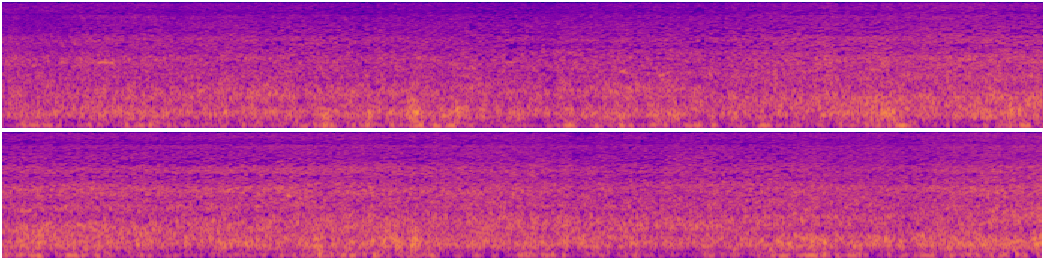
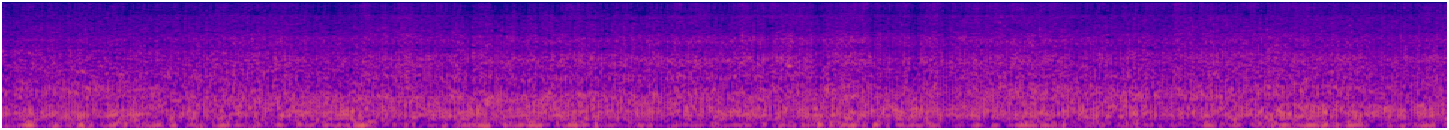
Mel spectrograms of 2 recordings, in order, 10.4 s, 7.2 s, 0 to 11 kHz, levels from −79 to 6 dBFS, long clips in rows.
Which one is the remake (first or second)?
second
